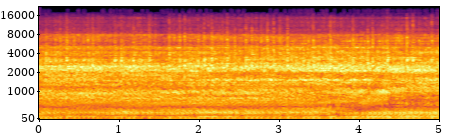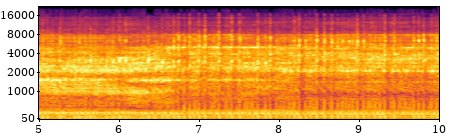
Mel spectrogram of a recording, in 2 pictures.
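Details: Husqvarna 268 two-stroke chainsaw, which stalled once warm and would not restart, cutting after air intake check: a high, steady scream as it bites into wood, no bogging or stalling. Normal cutting.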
